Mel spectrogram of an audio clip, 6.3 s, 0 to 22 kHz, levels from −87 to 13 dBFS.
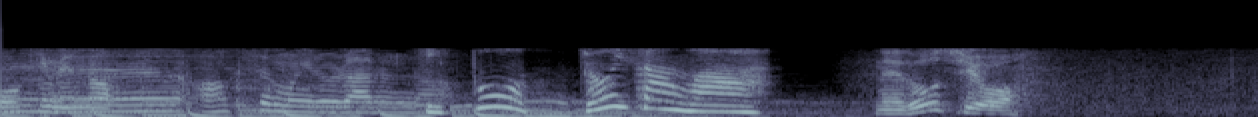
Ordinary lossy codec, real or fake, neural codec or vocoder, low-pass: AAC, 16 kbps; real; none; 7.2 kHz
